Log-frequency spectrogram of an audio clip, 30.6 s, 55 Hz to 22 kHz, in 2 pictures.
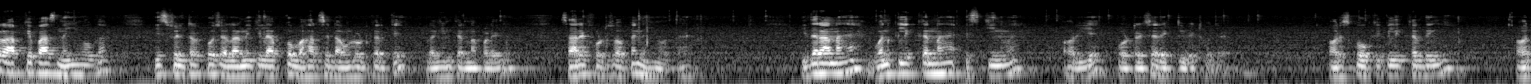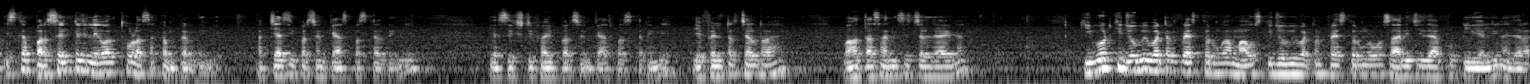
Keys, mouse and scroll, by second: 0.7-5.7 drag, 6.4 ctrl+space, 6.6 ctrl+click, 7.6-8.7 drag, 13.7 click, 26.1 click.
